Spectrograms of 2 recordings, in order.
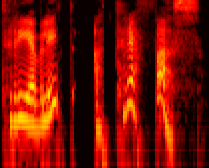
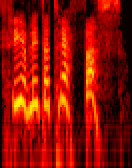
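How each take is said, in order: First: It is said slowly. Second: It is said fast.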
